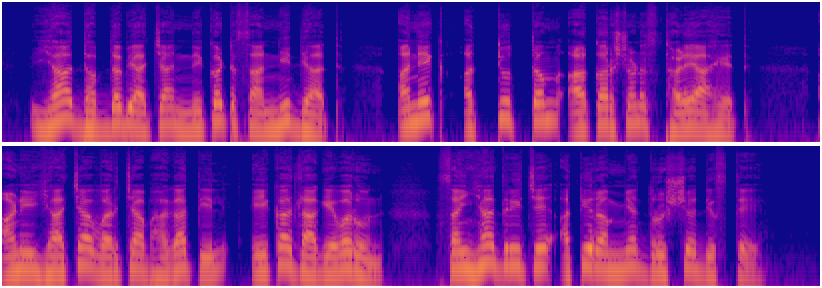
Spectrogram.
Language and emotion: Marathi, neutral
